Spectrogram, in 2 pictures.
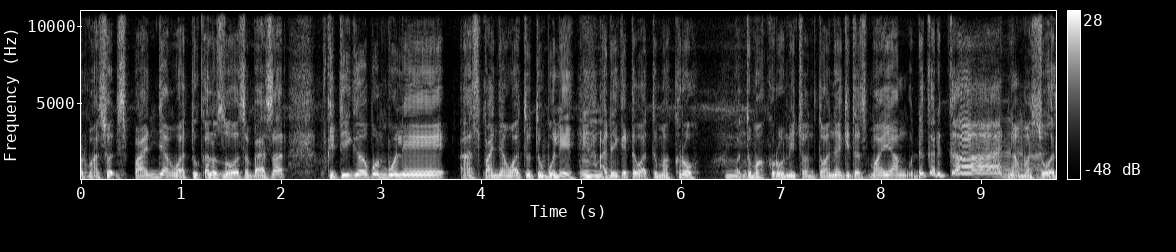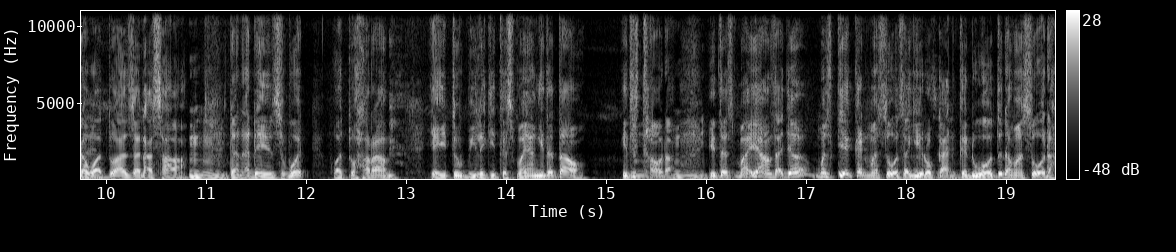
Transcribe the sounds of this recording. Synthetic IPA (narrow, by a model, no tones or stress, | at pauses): bərma̰ʔsʊt̪̚sə̥paɲd͡ʒaŋwaʔ̚t̪ukalawzɔɦʊrs̬ampajas̬arkət̪iɡap̬ʊnbolɛə̰sə̥paɲd͡ʒaŋwaʔ̚t̪ut̪ubolɛha̰dajaŋkat̪awaʔ̚t̪umakɾʊh | wa̰ʔt̪umakɾʊhnit͡ʃɔnt̪ɔhɲak̬it̪as̬əmajaŋdəkadəkanːa̰ʔmasʊʔdahwaʔ̚t̪ua̰zana̰sa̰rdanadajaŋs̬əbʊt̪̚ | wa̰ʔ̚t̪uɦaɾamjait̪ubilak̬it̪asəmajaŋkit̪̬at̪au | kit̪at̪ʰauwdahkit̪asəma̰jaŋs̬ad͡ʒaməst̪iakanmasʊʔsaɡiɾoka̰t̪̚kəduət̪udahmasʊʔdah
